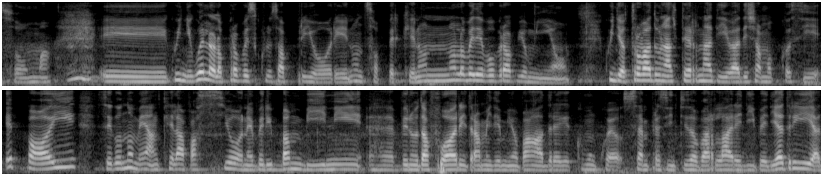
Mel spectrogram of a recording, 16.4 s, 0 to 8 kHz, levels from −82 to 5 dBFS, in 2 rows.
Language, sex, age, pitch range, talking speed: Italian, female, 30-49, 160-195 Hz, 170 wpm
